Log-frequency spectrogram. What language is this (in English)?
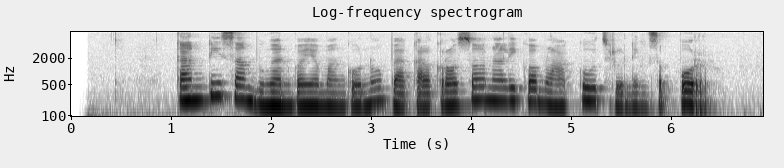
Javanese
